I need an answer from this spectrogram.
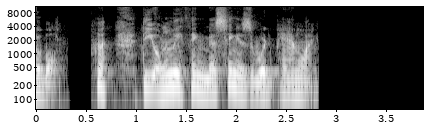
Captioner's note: chuckles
